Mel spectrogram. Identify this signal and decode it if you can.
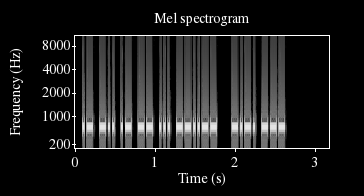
Morse code, heard as a keyed tone, about 46 wpm, 700 Hz. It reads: ADAMS, CO
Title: Practice QSO - Exchange 1 - Beginning - 45wpm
